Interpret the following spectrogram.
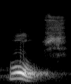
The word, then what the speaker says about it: whoosh: দেখুন এখানে আছে WHOOSH, এখানে কিন্তু আবার উচ্চারণ হচ্ছে ওশ, the sound is ওশ, the sound is ওশ।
